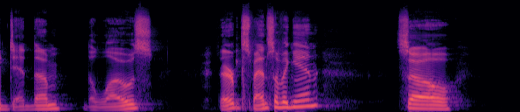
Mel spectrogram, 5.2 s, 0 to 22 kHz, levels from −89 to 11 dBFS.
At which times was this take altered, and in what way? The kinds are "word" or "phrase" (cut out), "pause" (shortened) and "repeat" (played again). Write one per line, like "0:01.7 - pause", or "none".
0:02.4 - word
